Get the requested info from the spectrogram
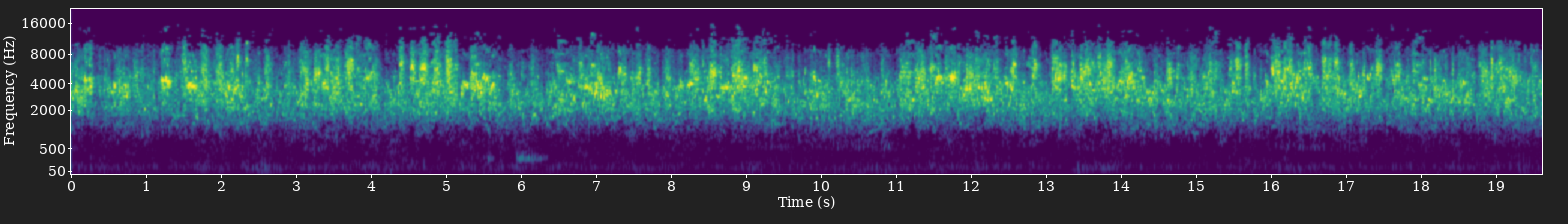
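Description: Budgerigars chatter nonstop with rapid, scratchy chirps and warbles overlapping into a busy flock chorus.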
